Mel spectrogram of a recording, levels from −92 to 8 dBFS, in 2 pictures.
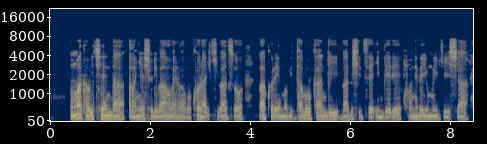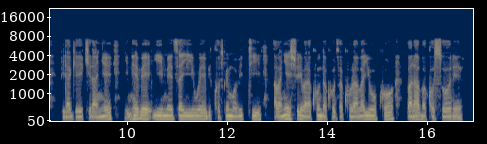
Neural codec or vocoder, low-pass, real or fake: none; 7.2 kHz; real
